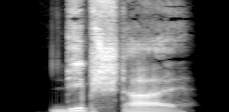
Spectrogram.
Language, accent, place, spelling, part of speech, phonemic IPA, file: German, Germany, Berlin, Diebstahl, noun, /ˈdiːpˌʃtaːl/, De-Diebstahl.ogg
- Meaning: theft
